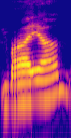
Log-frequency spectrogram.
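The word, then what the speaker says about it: मायाम्: Is it Oh, it is Maya? right. Mayam is correct.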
